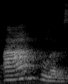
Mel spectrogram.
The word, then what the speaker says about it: atlas: ao dividir as sílabas a palavra atlas repara a sílaba forte é penúltimo se a penúltima ela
